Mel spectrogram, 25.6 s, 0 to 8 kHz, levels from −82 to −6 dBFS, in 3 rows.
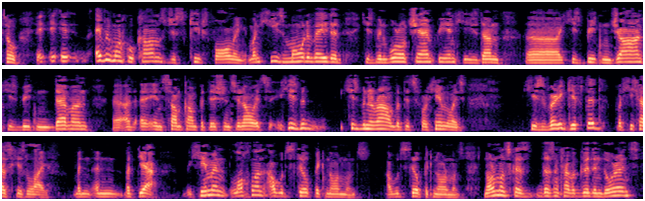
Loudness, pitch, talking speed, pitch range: -20 LUFS, 155 Hz, 175 wpm, 140-175 Hz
